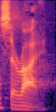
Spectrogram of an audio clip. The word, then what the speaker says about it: Sarai: And they would emphasize the second syllable, Sarai.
